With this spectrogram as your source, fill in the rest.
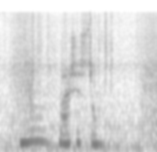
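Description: A wood fire crackles in a small stove.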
